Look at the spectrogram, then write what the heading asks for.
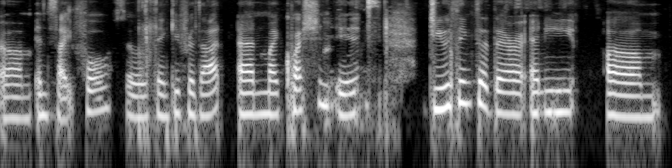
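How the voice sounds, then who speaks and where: A woman's voice: medium pitch, rough recording. A young woman with an Indian accent, a first-semester law student, asking a question over a video call in a nervous, hesitant way. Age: young adult.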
